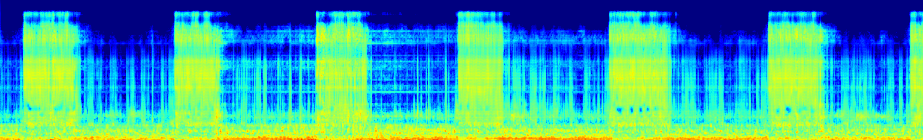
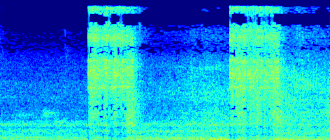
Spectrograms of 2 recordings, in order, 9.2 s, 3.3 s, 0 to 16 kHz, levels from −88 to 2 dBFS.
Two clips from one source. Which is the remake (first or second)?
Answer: first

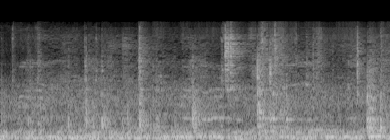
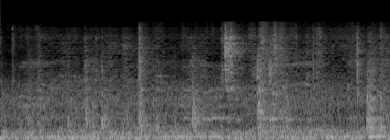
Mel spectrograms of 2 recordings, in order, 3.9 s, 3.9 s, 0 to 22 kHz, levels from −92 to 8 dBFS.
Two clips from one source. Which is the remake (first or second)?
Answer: second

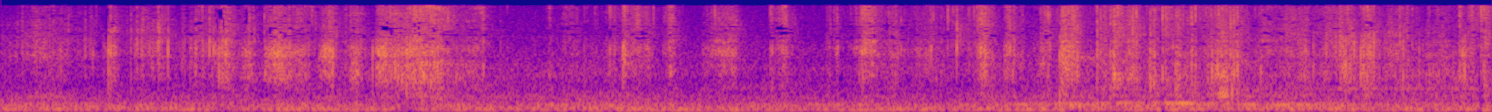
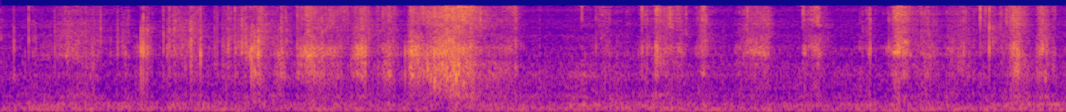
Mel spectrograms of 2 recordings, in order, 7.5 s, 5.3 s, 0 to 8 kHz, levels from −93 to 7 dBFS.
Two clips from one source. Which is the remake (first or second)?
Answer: second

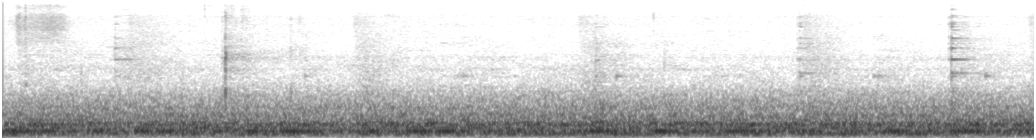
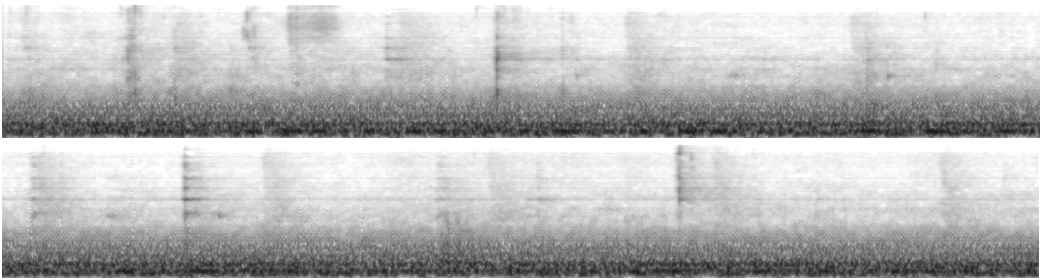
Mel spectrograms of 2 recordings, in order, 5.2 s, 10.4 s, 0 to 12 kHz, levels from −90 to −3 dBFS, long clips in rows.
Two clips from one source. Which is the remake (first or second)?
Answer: second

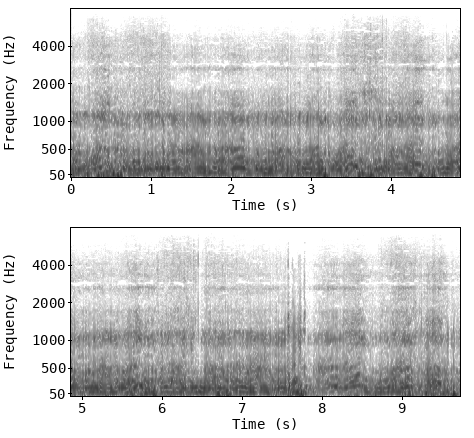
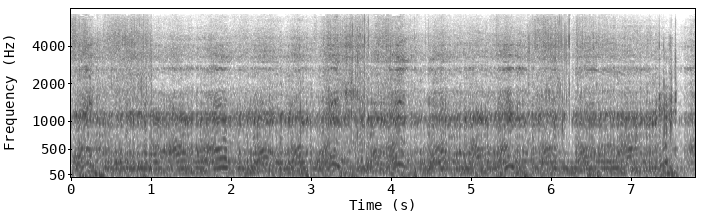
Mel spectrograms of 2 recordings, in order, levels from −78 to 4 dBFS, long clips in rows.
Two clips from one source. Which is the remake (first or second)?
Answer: first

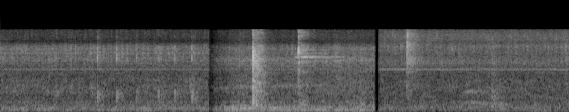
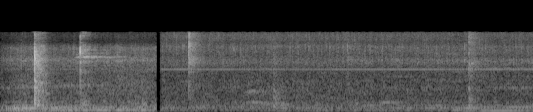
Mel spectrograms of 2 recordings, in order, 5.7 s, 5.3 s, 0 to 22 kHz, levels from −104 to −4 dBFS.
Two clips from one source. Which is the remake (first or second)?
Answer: first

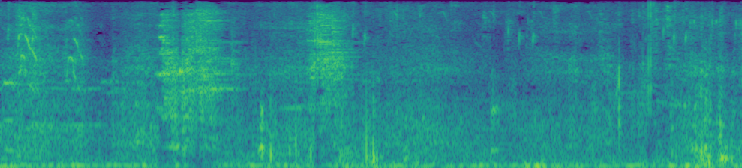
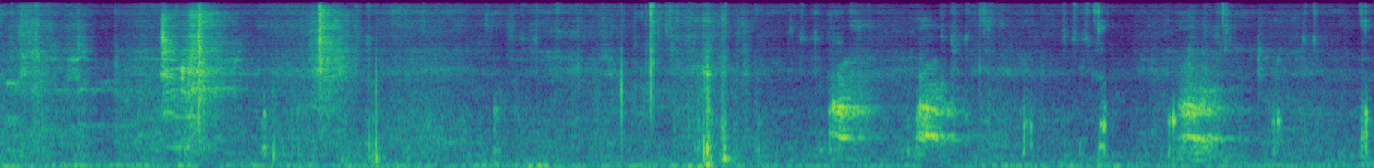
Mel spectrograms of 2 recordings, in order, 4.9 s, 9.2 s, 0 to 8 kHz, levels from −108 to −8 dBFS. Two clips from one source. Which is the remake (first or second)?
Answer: second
